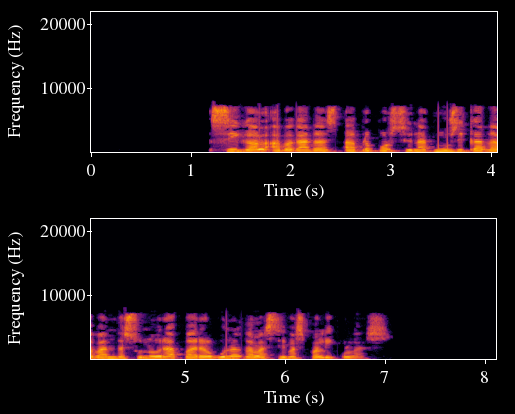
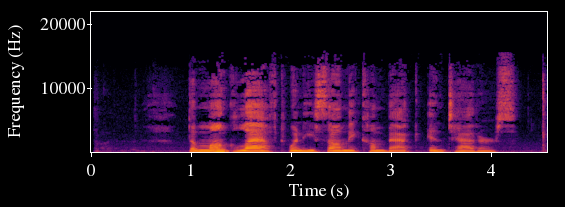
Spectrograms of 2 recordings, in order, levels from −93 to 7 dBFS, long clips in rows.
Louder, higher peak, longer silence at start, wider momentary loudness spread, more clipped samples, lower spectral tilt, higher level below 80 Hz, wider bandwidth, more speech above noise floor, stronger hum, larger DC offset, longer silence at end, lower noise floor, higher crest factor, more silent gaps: first, -16 LUFS vs -24 LUFS; first, -2 dBFS vs -6 dBFS; first, 1.2 s vs 1 s; second, 8 LU vs 11 LU; neither; about the same, -3.5 dB/octave vs -4.5 dB/octave; about the same, -56 dBFS vs -60 dBFS; second, 7.6 kHz vs 16 kHz; first, over 74 dB vs 34 dB; neither; neither; first, 1.1 s vs 0 s; first, under -90 dBFS vs -59 dBFS; about the same, 16 dB vs 20 dB; neither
